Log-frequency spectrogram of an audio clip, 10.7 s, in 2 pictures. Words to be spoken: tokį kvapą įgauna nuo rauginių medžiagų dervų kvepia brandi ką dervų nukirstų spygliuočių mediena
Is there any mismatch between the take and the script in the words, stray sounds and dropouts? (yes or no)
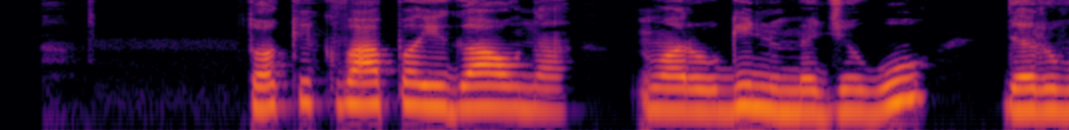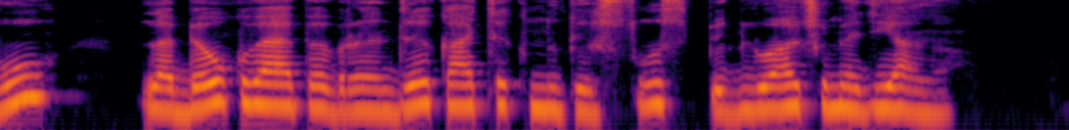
yes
